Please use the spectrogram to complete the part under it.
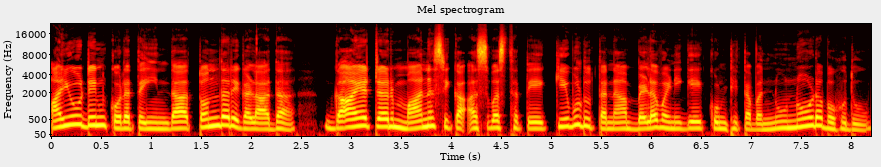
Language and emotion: Kannada, neutral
